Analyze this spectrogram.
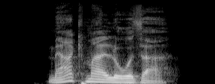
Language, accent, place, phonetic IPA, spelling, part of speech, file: German, Germany, Berlin, [ˈmɛʁkmaːlˌloːzɐ], merkmalloser, adjective, De-merkmalloser.ogg
- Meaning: inflection of merkmallos: 1. strong/mixed nominative masculine singular 2. strong genitive/dative feminine singular 3. strong genitive plural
